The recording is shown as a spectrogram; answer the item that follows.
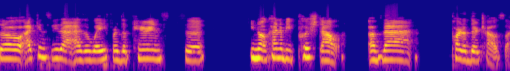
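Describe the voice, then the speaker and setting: A woman with a fairly high pitch and a bright, sharp tone speaks at a moderate pace. Her intonation is monotone and flat, with long, frequent pauses. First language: Spanish. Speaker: student. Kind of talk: class presentation.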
